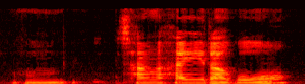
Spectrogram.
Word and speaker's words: 상하이: 이 3.1운동을 계기로 해서 대한민국 임시정부가 상하이라고 중국 발음으로 하면 상하이, 한자로 쓰면 그냥 상해입니다.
